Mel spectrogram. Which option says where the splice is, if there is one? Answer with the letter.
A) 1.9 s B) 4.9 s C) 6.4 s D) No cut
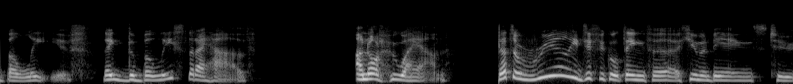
B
